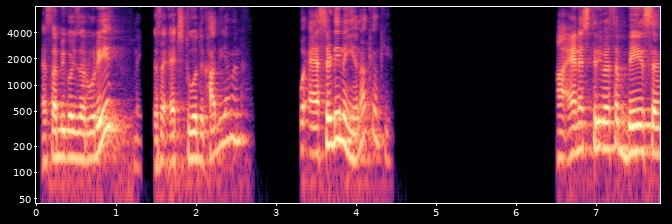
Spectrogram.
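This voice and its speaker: A man teaching a chemistry class, constantly asking his students questions and coaxing them to answer. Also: sits high. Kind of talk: classroom lecture.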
